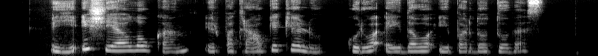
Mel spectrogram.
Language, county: Lithuanian, Alytus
